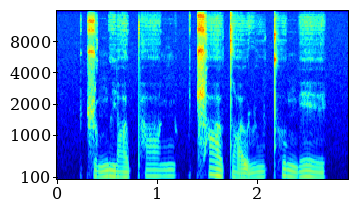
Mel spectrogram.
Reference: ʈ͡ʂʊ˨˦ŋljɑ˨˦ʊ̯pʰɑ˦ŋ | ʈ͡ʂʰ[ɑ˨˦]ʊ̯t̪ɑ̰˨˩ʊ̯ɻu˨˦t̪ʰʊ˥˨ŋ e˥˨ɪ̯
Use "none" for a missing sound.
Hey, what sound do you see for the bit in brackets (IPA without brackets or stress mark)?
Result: ɑ˥˨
